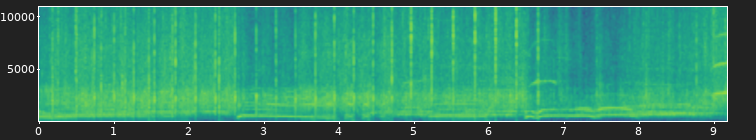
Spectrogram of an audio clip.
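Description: A studio audience bursts into loud, steady applause, dense clapping running throughout with excited cheers and rising and falling whoops layered on top, holding strong for about nine seconds.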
